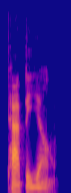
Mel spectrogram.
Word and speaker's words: papillon: It starts with a P, and if I have my French pronunciation correct, it is papillon.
